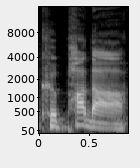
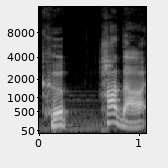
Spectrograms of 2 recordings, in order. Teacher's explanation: that extra bit of air gets added to the p up at the bottom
